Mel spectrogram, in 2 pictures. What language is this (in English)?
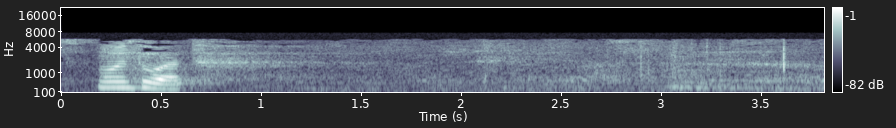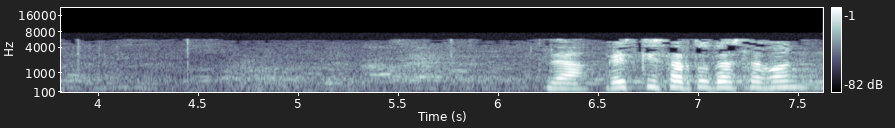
Basque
